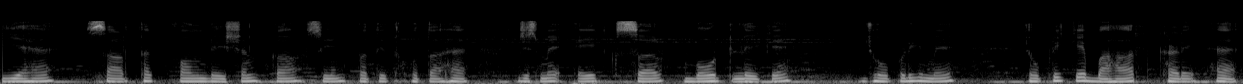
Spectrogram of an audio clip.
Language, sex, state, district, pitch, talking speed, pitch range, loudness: Hindi, male, Uttar Pradesh, Hamirpur, 135 Hz, 95 wpm, 125-145 Hz, -29 LUFS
